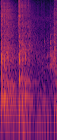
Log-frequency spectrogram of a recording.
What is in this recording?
PAINTBALL SHOOT
Double shoot with Paintball Weapon.
shoot, weapon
